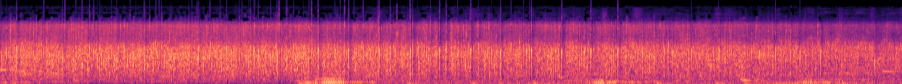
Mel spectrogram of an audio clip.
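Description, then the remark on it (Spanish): An audience applauds loudly and steadily for the full stretch in tribute to a singer, dense clapping with a few faint low tones and murmurs beneath it. “Un aplauso para ….”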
